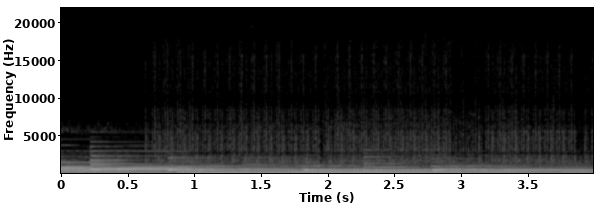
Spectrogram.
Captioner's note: cameras clicking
